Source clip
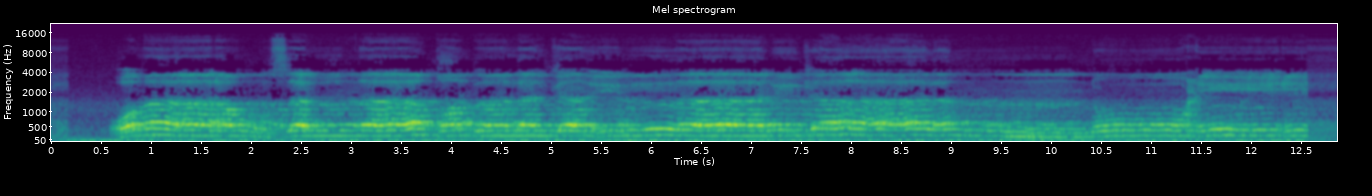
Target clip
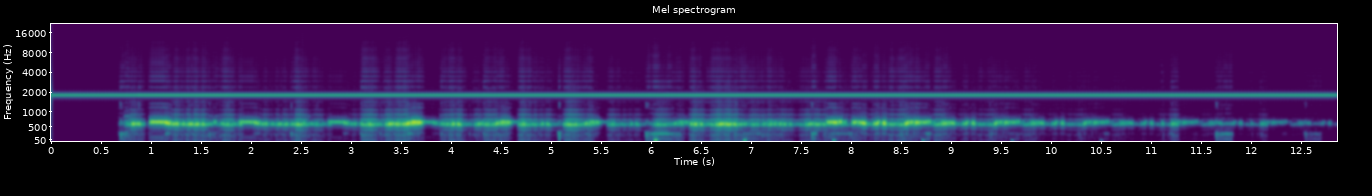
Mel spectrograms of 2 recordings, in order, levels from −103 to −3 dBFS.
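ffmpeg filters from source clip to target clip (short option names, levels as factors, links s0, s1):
-filter_complex "[0:a]afftfilt=real='re*gte(hypot(re,im),0.708)':imag='im*gte(hypot(re,im),0.708)':win_size=1024:overlap=0.75,agate=range=0.0126:threshold=0.00794:ratio=16:detection=peak,alimiter=limit=0.251:level=0:latency=1:release=189,asuperstop=centerf=910:order=8:qfactor=1.4,aexciter=amount=10.2:drive=7.1:freq=2400,aeval=exprs='val(0)+0.0112*sin(2*PI*1800*n/s)':c=same,asplit=2[s0][s1];[s1]adelay=12,volume=0.251[s2];[s0][s2]amix=inputs=2:normalize=0,asplit=2[s3][s4];[s4]aecho=0:1:891|1782|2673|3564|4455:0.299|0.128|0.0552|0.0237|0.0102[s5];[s3][s5]amix=inputs=2:normalize=0,afftfilt=real='re*eq(mod(floor(b*sr/1024/280),2),0)':imag='im*eq(mod(floor(b*sr/1024/280),2),0)':win_size=1024:overlap=0.75,volume=2"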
